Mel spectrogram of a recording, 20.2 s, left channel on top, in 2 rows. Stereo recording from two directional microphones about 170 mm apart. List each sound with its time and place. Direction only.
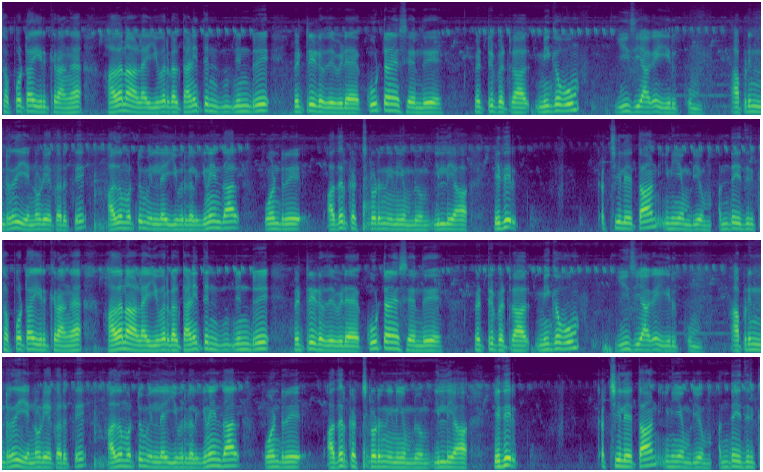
0.0 s speech: centre (ahead or behind)
8.2 s speech: 5° right (ahead or behind)
9.6 s speech: 10° right (ahead or behind)
15.5 s speech: centre (ahead or behind)
18.1 s speech: 20° right (ahead or behind)
18.9 s speech: 5° left (ahead or behind)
